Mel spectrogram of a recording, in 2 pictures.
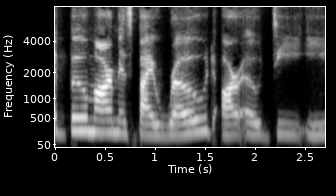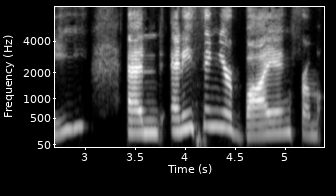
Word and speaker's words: Rode: My boom arm is by Rode, Rode. And anything you're buying from Audio Technica, from Rode, or from Shure, which is spelled with an H, Shure, they are reputable,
